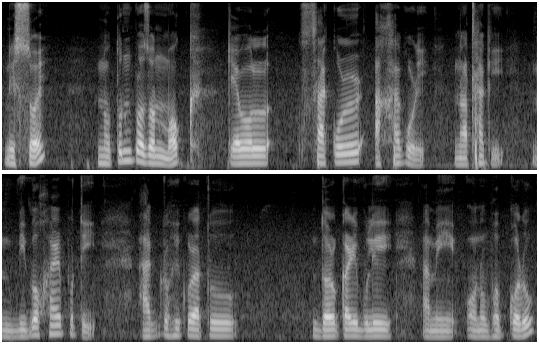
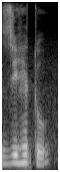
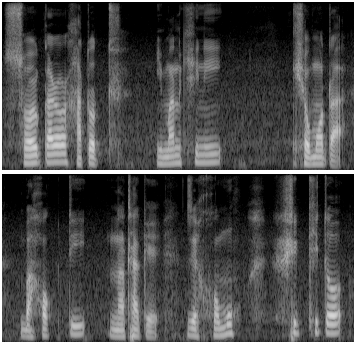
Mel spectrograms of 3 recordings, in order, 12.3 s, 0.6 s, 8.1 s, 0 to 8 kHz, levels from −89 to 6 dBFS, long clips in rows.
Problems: background sounds at intervals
